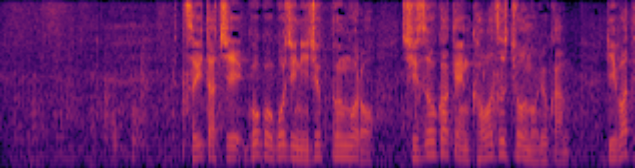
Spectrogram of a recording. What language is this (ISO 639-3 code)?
jpn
